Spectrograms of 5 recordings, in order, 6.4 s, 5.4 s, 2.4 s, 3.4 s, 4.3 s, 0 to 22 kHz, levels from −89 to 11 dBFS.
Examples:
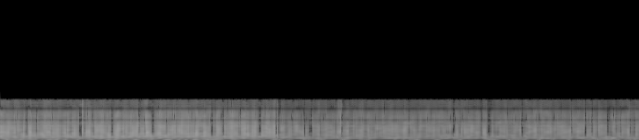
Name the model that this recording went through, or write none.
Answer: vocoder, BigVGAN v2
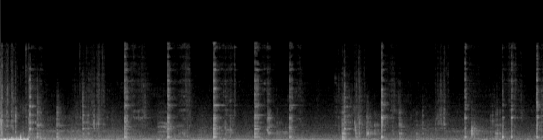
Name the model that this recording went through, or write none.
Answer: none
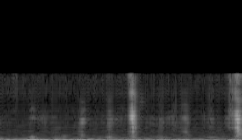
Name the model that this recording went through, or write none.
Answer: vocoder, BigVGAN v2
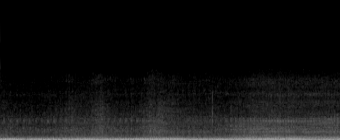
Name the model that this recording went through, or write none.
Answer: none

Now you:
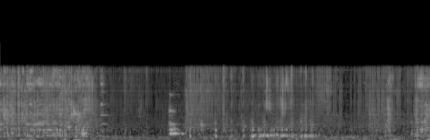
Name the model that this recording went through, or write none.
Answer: vocoder, BigVGAN v2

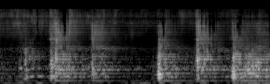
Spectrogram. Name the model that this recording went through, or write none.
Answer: vocoder, BigVGAN v2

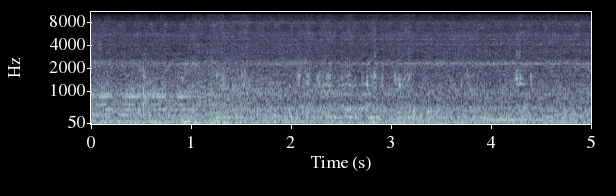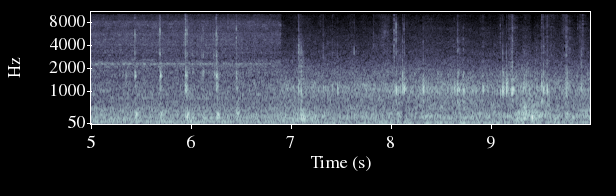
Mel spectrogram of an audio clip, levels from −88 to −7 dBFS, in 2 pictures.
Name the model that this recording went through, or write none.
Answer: vocoder, BigVGAN v2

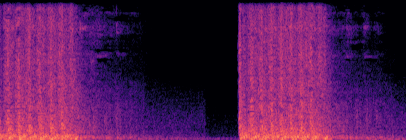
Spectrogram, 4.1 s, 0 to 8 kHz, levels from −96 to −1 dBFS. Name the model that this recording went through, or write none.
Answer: vocoder, BigVGAN v2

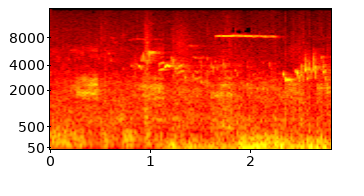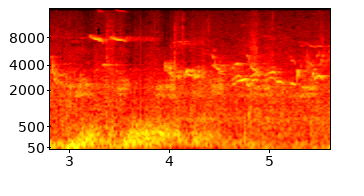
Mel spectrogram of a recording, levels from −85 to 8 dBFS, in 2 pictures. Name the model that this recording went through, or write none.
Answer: none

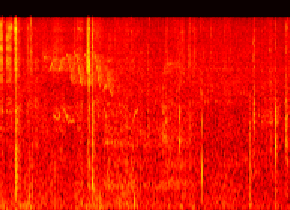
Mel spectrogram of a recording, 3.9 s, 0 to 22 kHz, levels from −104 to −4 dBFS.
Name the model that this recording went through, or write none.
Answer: vocoder, BigVGAN v2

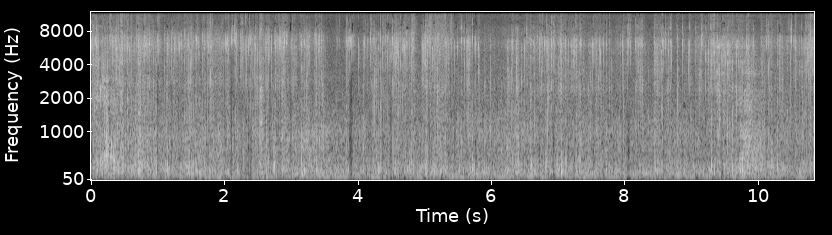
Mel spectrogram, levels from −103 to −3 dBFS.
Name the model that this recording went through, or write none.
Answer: none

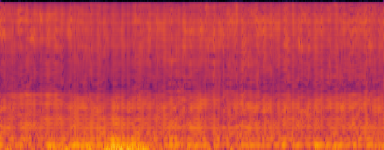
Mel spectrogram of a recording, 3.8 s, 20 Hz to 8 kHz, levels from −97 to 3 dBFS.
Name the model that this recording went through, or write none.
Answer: vocoder, BigVGAN v2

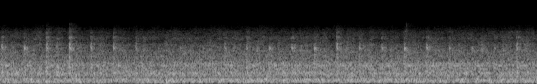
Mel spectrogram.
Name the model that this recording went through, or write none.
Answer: vocoder, BigVGAN v2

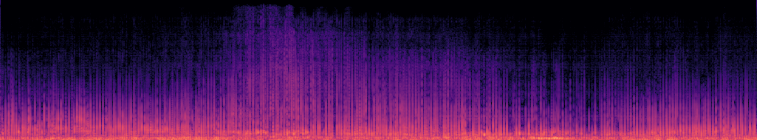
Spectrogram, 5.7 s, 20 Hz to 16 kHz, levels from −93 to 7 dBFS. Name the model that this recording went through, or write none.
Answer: vocoder, BigVGAN v2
